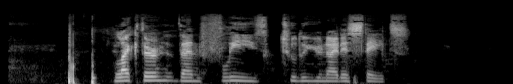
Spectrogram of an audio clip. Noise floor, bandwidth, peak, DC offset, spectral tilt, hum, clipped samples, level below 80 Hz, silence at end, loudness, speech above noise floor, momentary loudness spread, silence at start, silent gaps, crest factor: -71 dBFS; 11.5 kHz; 0 dBFS; under 0.1%; -2 dB/octave; none; under 0.1%; -40 dBFS; 1.05 s; -19 LUFS; 51 dB; 12 LU; 0.7 s; none; 22 dB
